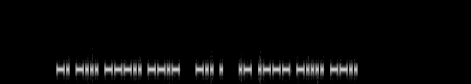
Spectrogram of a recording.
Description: Morse code, heard as a keyed tone, about 46 wpm, 700 Hz. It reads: NB8Q DE AJ6Z
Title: USA Callsign DE Callsign - 4 Characters - 50wpm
